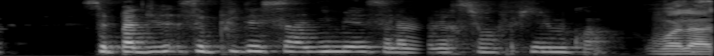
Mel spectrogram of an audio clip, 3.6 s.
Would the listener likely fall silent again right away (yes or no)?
no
